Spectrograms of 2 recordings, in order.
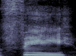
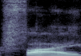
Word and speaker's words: Fi: Since you never played the original, one of the Fee or Phi, which however you want to pronounce it, basically the sword companion, who's like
